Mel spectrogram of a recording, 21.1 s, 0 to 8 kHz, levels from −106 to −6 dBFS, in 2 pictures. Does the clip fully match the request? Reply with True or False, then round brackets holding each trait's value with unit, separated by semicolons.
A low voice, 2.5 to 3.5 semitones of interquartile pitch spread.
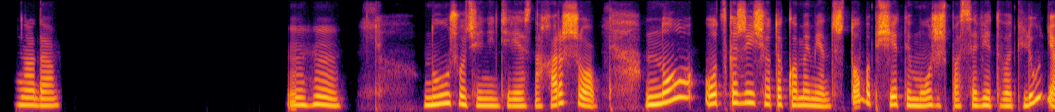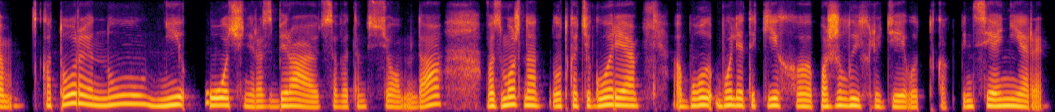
False (185 Hz; 3.2 semitones)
